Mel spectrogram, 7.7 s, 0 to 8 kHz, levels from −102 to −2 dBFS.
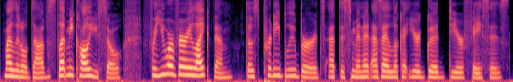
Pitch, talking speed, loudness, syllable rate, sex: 215 Hz, 220 wpm, -19 LUFS, 5.5 syllables/s, female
